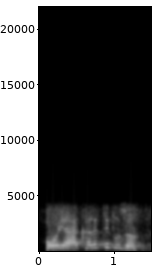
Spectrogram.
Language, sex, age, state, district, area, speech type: Marathi, female, 30-45, Maharashtra, Satara, urban, conversation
